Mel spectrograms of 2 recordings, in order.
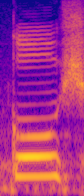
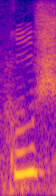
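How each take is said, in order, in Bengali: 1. প্রথম স্বরধ্বনিটি 'au' ডিফথং। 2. প্রথম স্বরধ্বনিটি সাধারণ 'u' ধ্বনি। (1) "কৌশ দুটোই ওকার আছে" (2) "কুশ বলবো না কেউ"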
